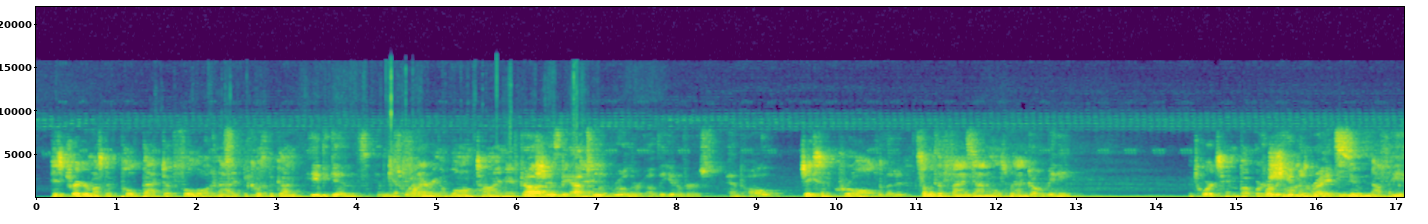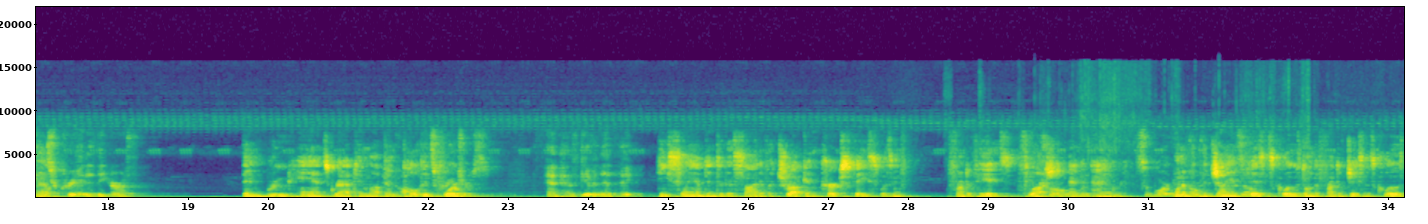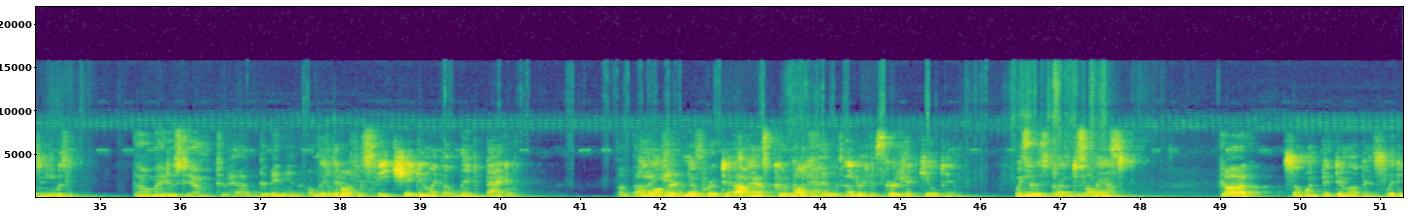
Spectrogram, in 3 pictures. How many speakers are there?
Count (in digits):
2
